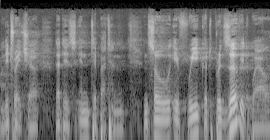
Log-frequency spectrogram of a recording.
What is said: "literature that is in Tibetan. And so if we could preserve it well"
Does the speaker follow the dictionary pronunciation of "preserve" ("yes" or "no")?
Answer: yes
